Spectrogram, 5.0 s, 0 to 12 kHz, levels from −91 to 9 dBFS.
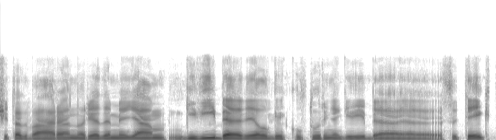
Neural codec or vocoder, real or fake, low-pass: none; real; 7.2 kHz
